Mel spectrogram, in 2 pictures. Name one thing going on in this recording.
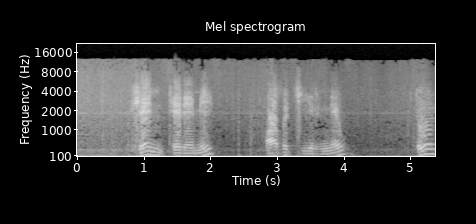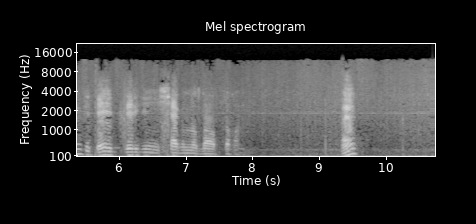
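An elderly man speaks gravely and slowly, close by.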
